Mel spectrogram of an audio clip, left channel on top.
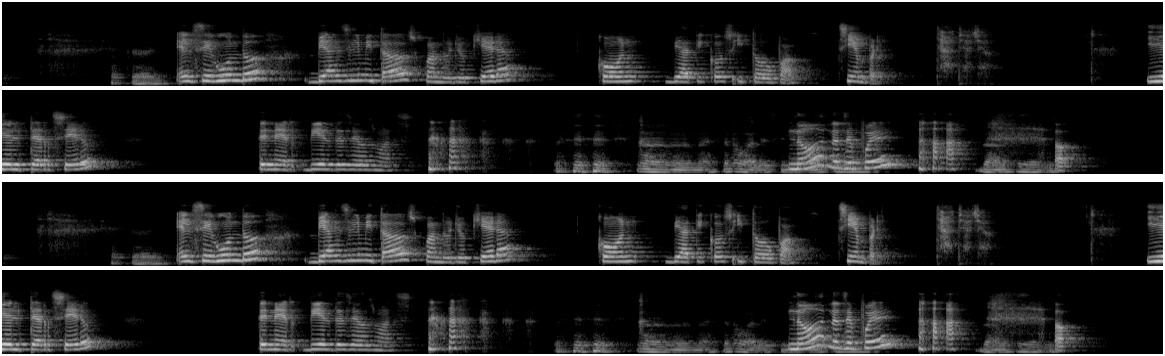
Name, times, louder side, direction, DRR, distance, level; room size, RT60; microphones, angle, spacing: voice 1, 0.5-0.8 1.7-5.1 6.0-6.3 6.6-7.9 8.4-8.8 9.3-9.9 11.0-11.1 11.4-12.5 14.2-16.5 19.5-21.2 21.5-22.2, right 2 dB, 20° right, 0.5 m, -26 dB
voice 2, 1.1-1.7 17.1-20.3 21.3-22.2, left 3 dB, 40° left, 0.4 m, -39 dB
12.5 x 5.8 x 3.0 m
head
